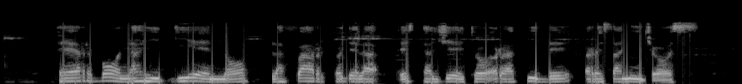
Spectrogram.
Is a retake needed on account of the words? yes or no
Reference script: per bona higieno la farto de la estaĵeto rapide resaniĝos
no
